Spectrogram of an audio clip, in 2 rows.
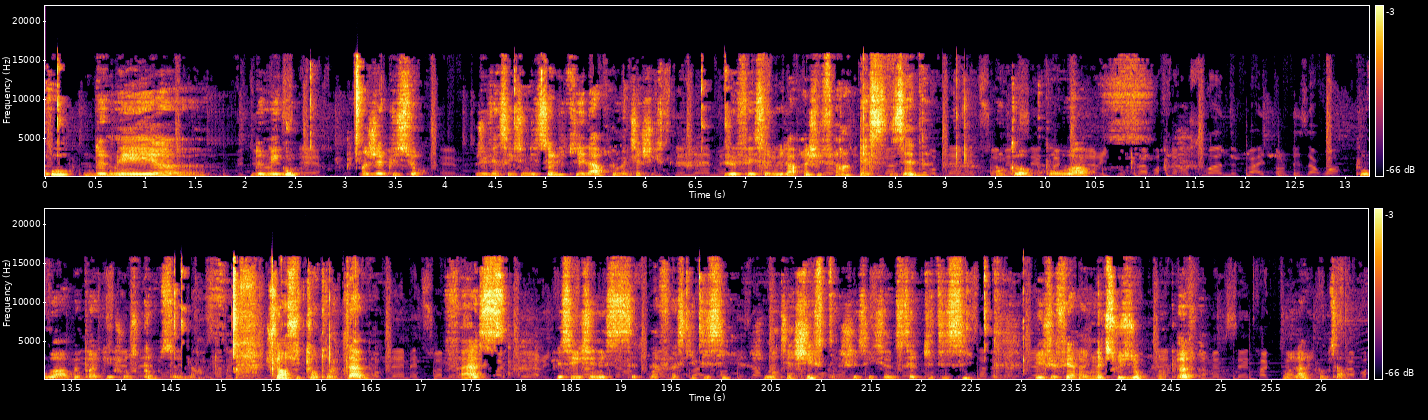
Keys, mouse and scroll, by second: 0.2 click, 4.7-11.7 right drag, 8.2 s, 14.6-16.1 drag, 16.1 ctrl+Tab, 19.7-24.6 right drag, 24.6 e.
